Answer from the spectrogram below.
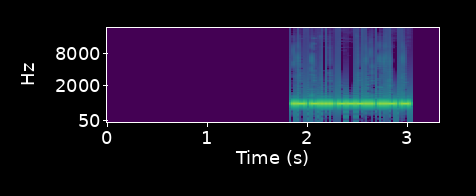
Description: Morse code, heard as a keyed tone, about 53 wpm, 700 Hz. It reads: AB8UT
